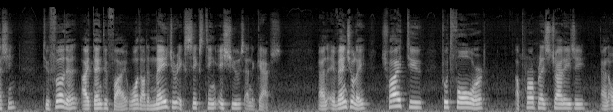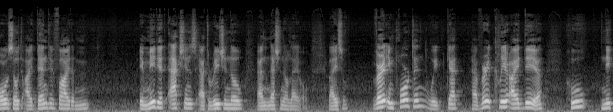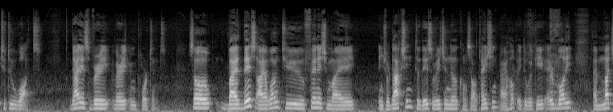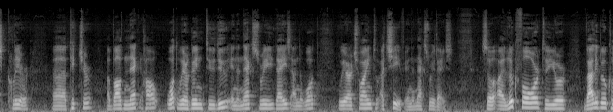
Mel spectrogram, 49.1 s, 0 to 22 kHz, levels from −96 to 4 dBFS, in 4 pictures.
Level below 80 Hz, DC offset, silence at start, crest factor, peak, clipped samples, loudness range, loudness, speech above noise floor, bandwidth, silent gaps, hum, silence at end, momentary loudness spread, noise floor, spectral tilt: -52 dBFS; under 0.1%; 0 s; 20 dB; -6 dBFS; under 0.1%; 6 LU; -25 LUFS; 23 dB; 16 kHz; none; none; 0 s; 14 LU; -48 dBFS; -6.5 dB/octave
